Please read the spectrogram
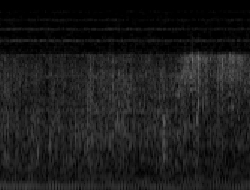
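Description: People wading through a shallow stream, their feet splashing through the water in a run of short, irregular splashes over the constant rush of the stream, with a steady low hum underneath.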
